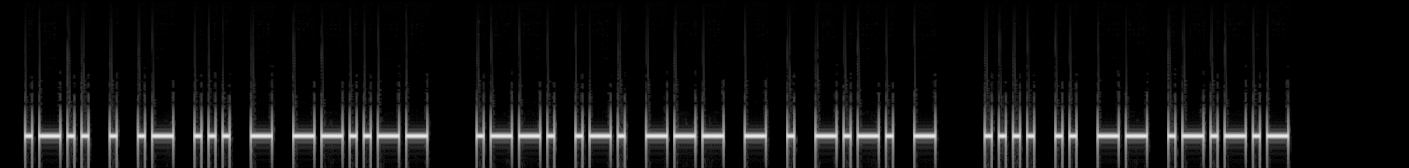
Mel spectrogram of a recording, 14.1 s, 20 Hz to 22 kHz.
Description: Morse code, heard as a keyed tone, about 17 wpm, 700 Hz. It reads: LEAST, PROTECT HIM.
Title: Sentences from Top 900 Words 17wpm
